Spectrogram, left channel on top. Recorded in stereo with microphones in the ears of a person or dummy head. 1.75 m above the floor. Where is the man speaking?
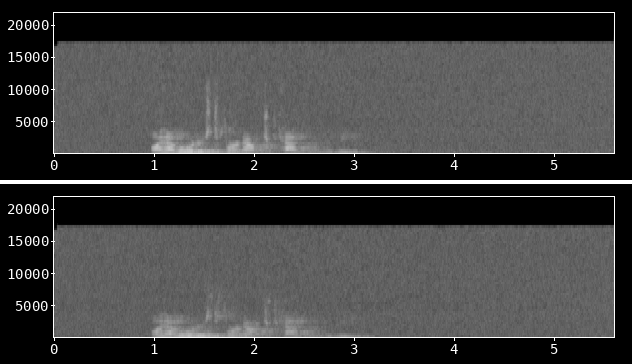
40° left (ahead or behind), 6.5 m.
